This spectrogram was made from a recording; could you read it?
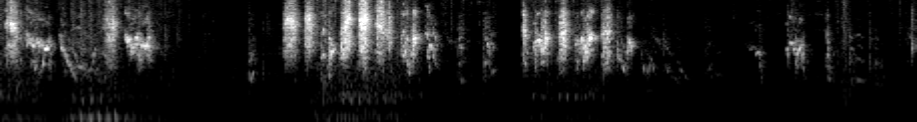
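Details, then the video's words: Happy pet budgerigar eating greens, giving three loud bursts of harsh, buzzy chattering warble separated by pauses, with a few softer chirps and low thuds between. "The Sounds of a Happy Budgie - Chirping, Singing, and Eating Greens"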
